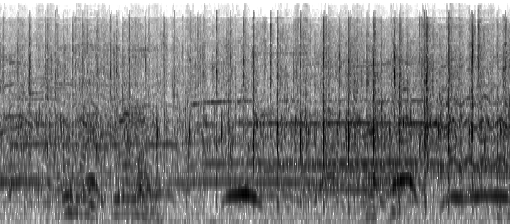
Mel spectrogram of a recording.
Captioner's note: crowd cheers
